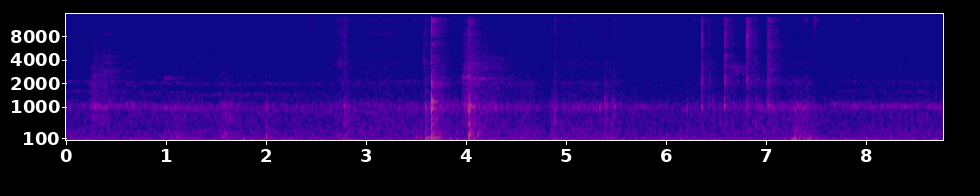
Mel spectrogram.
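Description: Handling noise: scattered light clicks and taps, the two loudest about three and a half and four seconds in, then a quick run of four or five clicks around six and a half to seven seconds.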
